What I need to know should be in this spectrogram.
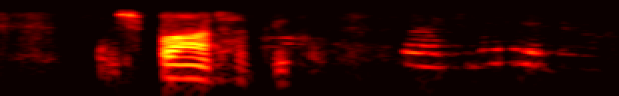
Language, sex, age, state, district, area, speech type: Kashmiri, male, 18-30, Jammu and Kashmir, Budgam, rural, conversation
